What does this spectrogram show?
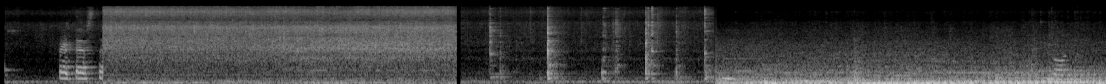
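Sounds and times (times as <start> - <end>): chicken sizzling in oil: 0.1 - 7.2
steady low rumble: 7.2 - 11.0.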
